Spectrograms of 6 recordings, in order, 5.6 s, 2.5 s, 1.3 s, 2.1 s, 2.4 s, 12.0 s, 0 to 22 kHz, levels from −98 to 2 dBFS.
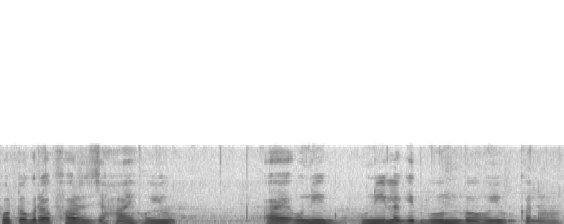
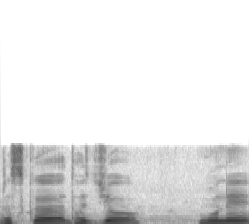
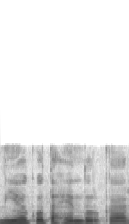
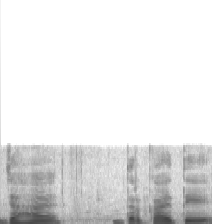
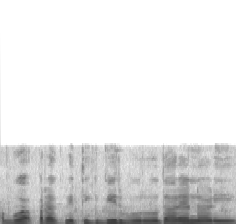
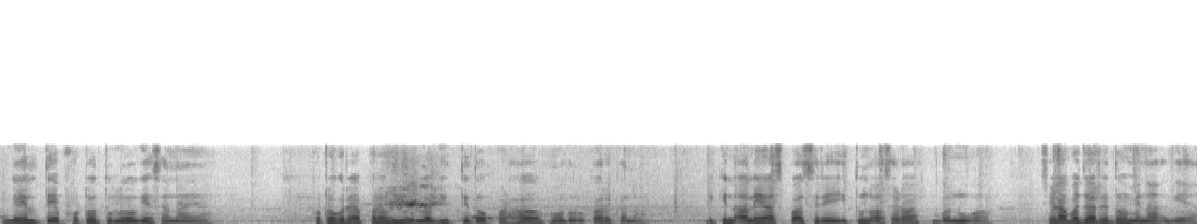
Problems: background conversations at intervals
